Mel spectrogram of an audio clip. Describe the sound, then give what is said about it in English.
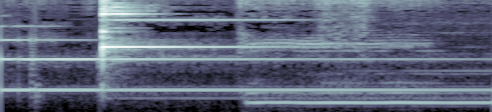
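A small hand bell rings with a sharp strike, then a clear metallic tone lingers and overlaps with a lower ringing note, moderately loud, with no one speaking. “Let me ding my bell again. I'm going to ding my bell.”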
